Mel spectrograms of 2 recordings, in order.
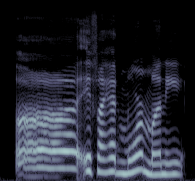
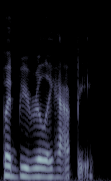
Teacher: You'll often find an upward tone in the first clause, signaling more info is coming, than a downward tone in the second, indicating completion.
